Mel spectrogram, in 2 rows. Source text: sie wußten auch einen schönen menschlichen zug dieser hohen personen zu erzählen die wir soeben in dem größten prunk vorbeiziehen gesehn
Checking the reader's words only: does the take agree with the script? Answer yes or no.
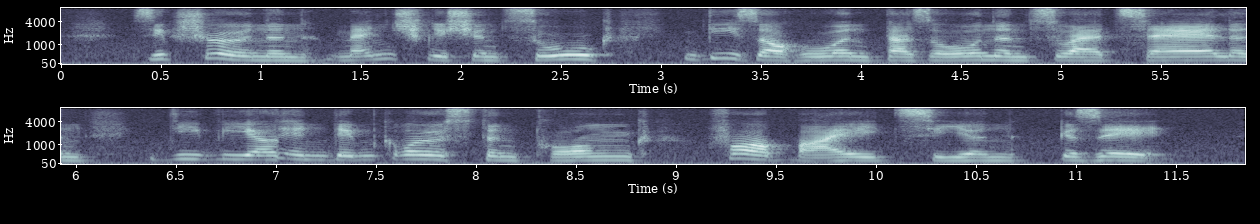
no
